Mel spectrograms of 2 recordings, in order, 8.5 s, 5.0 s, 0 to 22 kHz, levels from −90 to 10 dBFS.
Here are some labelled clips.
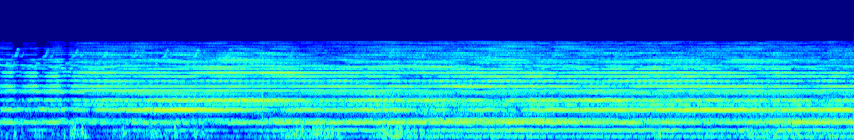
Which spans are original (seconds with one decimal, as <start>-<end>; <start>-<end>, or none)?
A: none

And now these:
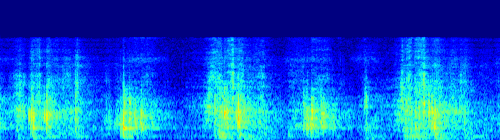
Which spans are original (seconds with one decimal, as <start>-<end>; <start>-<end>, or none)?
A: 1.2-4.2

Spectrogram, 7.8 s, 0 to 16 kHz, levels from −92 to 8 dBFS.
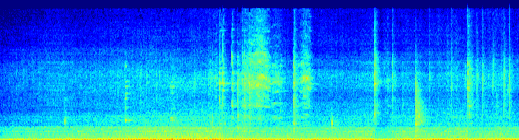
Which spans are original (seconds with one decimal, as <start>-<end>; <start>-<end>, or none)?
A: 0.0-0.6; 1.1-5.4; 6.9-7.8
